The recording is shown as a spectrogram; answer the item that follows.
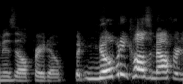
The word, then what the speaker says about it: Alfredo: Actually, his name is Alfredo, but nobody calls him Alfred.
